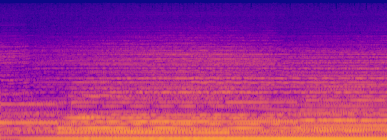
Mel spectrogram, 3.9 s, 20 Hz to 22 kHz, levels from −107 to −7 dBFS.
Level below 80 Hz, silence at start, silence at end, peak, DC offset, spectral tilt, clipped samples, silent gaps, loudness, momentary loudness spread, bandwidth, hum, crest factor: -34 dBFS; 0 s; 0 s; -20 dBFS; under 0.1%; -7.5 dB/octave; under 0.1%; none; -33 LUFS; 6 LU; 8 kHz; none; 10 dB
